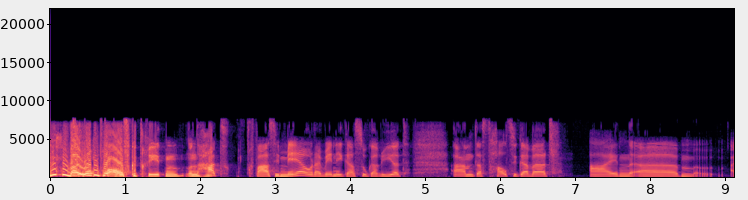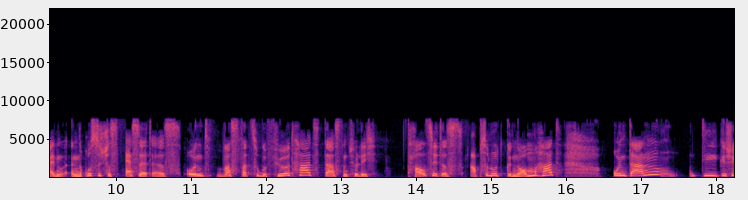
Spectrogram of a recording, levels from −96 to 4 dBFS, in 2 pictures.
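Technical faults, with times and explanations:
0.00–1.56 s and 1.87–2.16 s, microphone overload: input gain was likely set too high, so speech peaks run about 14 dB, then about 4 dB, past full scale, leaving flattened, harshly crackling loud syllables.
1.14 s, 2.16 s and 3.24 s, microphone volume stepped down: the call software likely cut input gain after clipping, so voice and background drop abruptly by about 10, 6 and 5 dB.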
